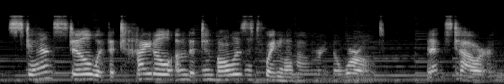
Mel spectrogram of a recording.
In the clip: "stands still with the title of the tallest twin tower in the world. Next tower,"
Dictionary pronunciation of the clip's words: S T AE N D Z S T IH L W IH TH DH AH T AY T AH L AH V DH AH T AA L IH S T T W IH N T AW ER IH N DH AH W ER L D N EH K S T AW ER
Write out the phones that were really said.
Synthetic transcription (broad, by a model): S T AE N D S T IH L W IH DH AH T AY T L AH V DH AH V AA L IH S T T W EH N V AW ER IH N DH AH W ER L D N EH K S T AW ER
